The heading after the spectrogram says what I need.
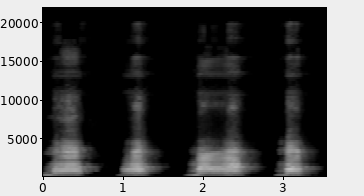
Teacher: first tone is the straight tone, second tone is the rising tone, third tone is the falling rising, and fourth tone is falling tone.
